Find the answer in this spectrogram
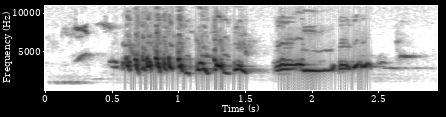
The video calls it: European Robin Peaceful Chirping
